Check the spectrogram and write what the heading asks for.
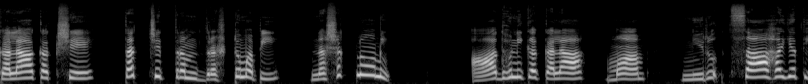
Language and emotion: Sanskrit, disgusted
